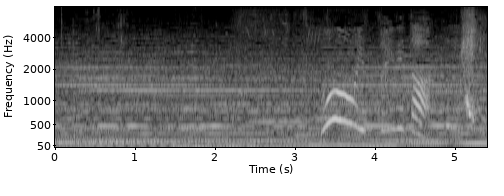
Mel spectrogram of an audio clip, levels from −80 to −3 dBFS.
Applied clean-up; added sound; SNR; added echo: none; Livestock, farm animals, working animals; 12 dB; none.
